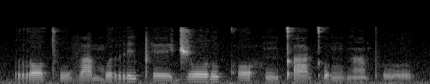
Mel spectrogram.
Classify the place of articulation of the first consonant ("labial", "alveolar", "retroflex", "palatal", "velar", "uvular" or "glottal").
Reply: alveolar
